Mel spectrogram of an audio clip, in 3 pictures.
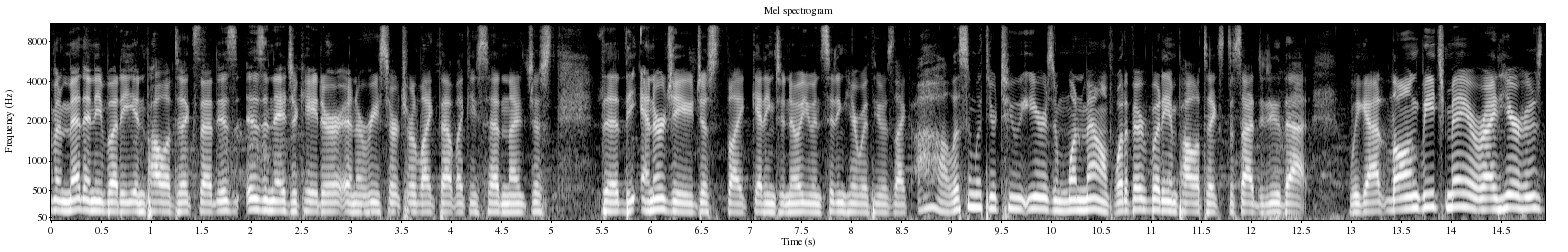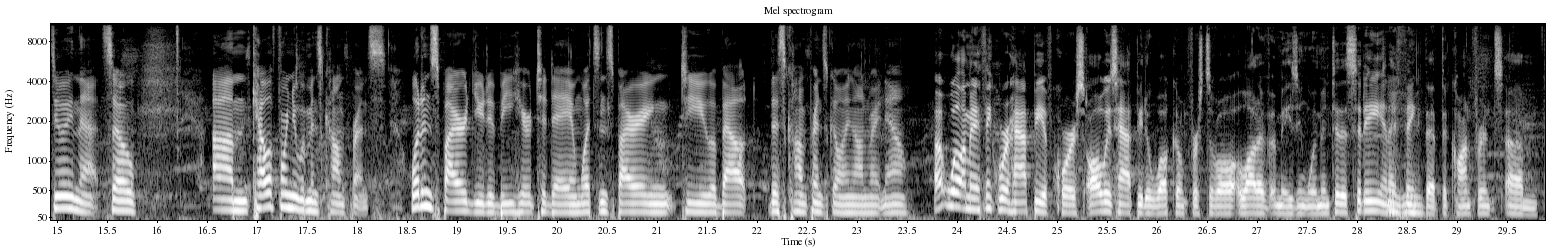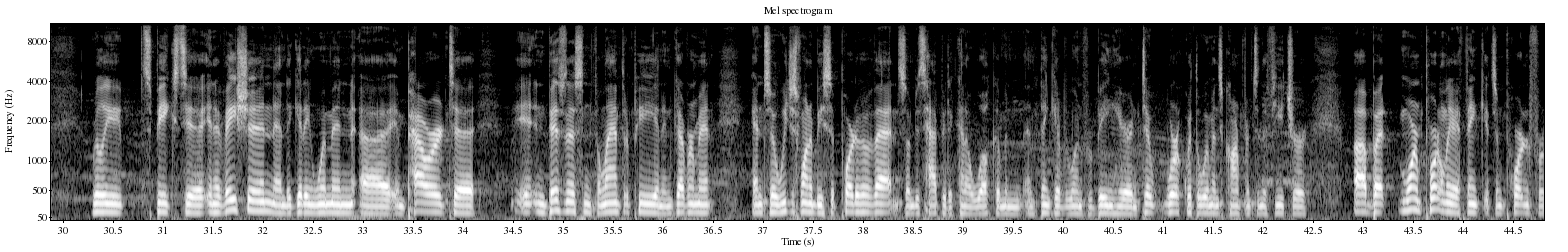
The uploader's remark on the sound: Live at CWC 2017. Broadcast day 2 Live form the Largest Women's conference in the USA! We will be live for 2 days bringing you all the event action, keynote speakers and VoiceAmerica hosts.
